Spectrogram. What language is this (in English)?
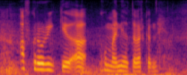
Icelandic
